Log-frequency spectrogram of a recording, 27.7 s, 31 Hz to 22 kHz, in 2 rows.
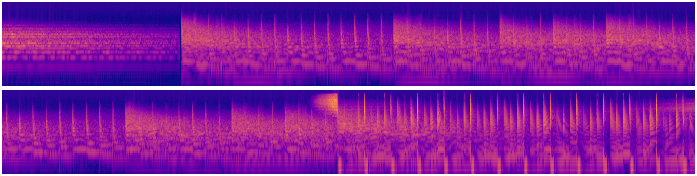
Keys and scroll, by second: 0.7-1.1 typing, 2.1-2.5 typing, 4.7-5.2 typing, 8.8 w, 12.3 w, 12.8 x, 15.2-18.0 typing, 21.0-24.6 typing.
